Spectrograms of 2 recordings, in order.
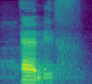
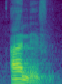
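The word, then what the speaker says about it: ألف: So mostly I have noticed that people, if you will, an English person will try to read like Alif, but the sound in Arabic, it's the A sound is not that way, it's Alif.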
